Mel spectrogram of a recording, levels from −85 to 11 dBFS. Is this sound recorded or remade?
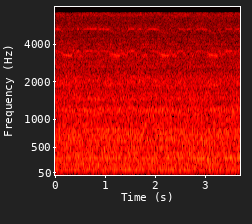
recorded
